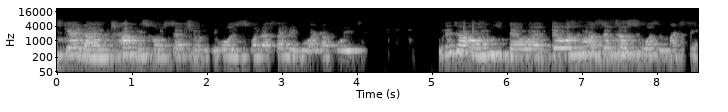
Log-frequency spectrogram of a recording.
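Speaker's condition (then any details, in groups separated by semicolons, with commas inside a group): No condition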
